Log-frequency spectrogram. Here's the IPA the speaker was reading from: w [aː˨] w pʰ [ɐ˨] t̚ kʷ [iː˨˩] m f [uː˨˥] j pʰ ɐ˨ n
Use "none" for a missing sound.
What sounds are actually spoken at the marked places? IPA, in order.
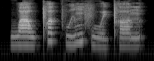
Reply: aː˨, ɐ˥, iː˨˥, uː˨˩

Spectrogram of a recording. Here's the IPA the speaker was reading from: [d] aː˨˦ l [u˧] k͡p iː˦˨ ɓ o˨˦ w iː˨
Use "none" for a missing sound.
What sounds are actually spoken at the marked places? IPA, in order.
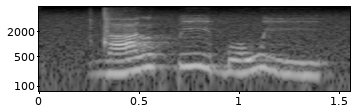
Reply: d, u˧

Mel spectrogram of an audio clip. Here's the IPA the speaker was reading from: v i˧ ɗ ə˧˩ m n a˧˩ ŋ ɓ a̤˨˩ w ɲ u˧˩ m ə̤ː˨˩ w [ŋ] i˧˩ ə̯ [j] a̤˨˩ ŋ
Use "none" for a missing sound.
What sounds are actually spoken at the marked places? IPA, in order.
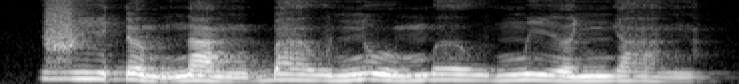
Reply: m, ɲ

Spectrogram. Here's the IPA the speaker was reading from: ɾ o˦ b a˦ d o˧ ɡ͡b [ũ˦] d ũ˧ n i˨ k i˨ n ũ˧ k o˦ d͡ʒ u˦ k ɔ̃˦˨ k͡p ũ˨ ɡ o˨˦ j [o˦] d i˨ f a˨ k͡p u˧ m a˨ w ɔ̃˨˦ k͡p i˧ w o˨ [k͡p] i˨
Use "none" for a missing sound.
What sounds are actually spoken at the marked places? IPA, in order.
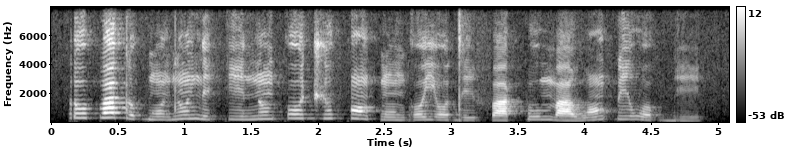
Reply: ũ˨, o˧, ɡ͡b

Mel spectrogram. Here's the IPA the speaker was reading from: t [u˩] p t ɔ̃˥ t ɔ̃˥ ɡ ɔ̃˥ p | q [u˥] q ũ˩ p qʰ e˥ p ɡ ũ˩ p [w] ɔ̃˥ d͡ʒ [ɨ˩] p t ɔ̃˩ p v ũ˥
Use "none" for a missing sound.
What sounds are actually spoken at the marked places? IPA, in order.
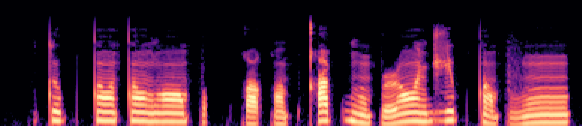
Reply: u˥, u˩, ɹ, ɨ˥

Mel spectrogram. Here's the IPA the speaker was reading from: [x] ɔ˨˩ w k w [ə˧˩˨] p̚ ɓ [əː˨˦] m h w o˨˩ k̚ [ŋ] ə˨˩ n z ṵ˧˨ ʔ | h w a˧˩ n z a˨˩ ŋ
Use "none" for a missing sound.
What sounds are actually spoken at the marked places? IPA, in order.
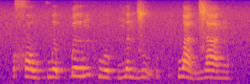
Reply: x, ə˨˩, əː˨˦, ŋ

